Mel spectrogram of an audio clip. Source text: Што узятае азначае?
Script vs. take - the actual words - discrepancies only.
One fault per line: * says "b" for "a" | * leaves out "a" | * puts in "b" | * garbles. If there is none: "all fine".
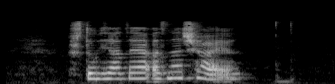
all fine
